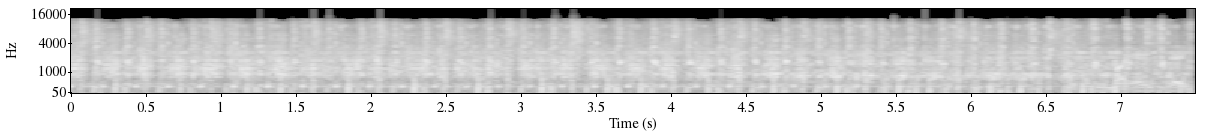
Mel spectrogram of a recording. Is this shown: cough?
no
